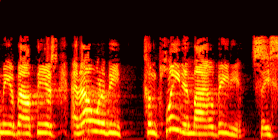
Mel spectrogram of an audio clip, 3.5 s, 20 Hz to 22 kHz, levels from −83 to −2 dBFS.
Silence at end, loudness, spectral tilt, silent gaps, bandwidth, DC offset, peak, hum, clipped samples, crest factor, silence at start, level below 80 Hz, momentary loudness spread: 0 s; -17 LUFS; -0.5 dB/octave; none; 8 kHz; under 0.1%; -4 dBFS; none; under 0.1%; 16 dB; 0 s; -58 dBFS; 9 LU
